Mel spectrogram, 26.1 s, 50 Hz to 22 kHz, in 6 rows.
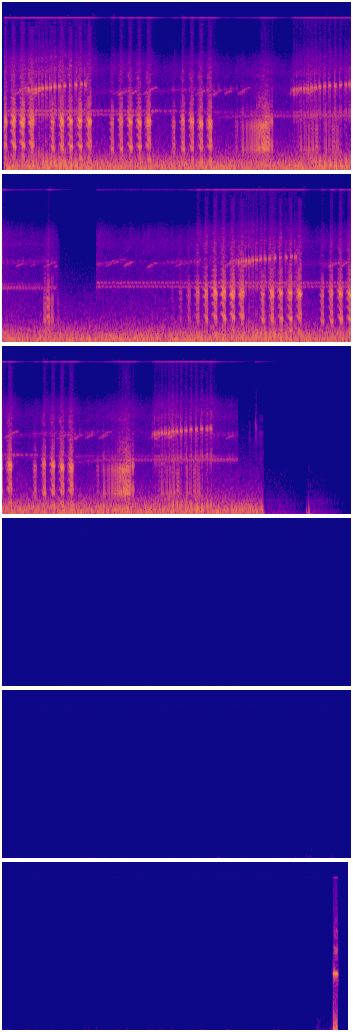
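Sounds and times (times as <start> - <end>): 
Southern Leopard Frog calling: 0.0 - 11.7.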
